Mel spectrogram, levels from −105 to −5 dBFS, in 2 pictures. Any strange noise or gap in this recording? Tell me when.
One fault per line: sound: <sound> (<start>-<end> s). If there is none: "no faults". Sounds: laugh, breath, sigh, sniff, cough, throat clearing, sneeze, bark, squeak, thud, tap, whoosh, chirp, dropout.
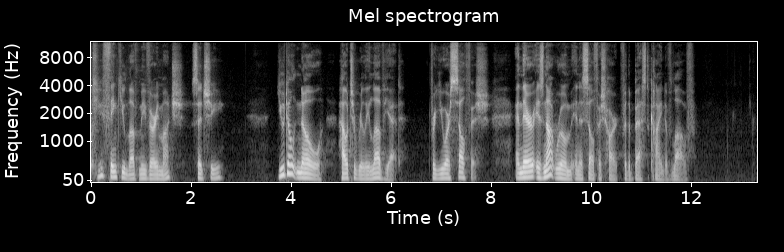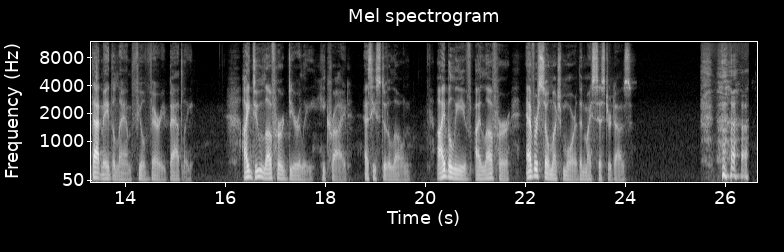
sound: laugh (25.5-26.5 s)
